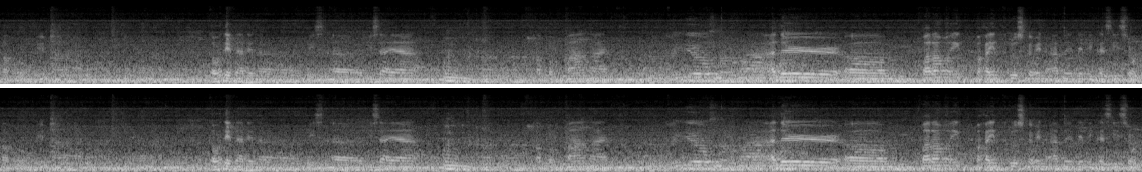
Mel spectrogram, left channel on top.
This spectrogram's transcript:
Kapatid natin na Bisaya, Kapampangan, other para maka-introduce kami ng other delicacies or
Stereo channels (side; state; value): both; normal; correlation 0.74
